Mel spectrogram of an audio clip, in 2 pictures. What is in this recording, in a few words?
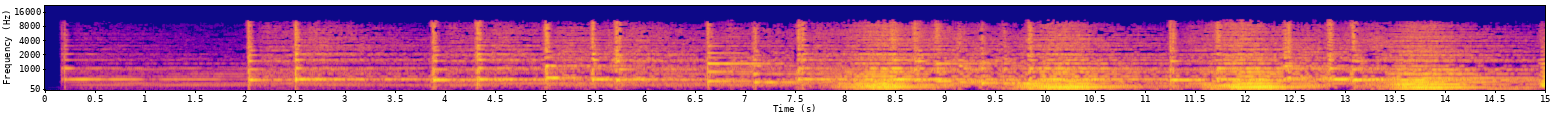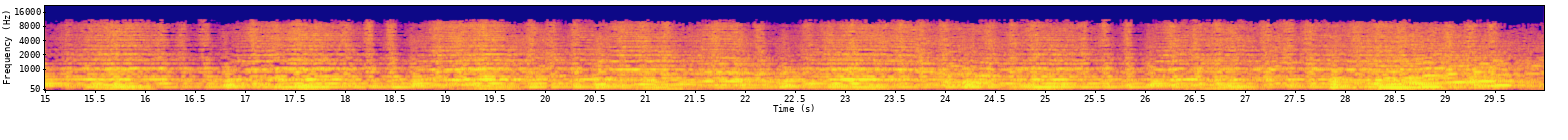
Heart Touching Instrumental Ringtone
